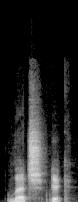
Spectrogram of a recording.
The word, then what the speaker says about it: Ledaig: Not Ledaig. Was I saying it wrong? Ledaig. Ledaig. Letch ick.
